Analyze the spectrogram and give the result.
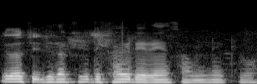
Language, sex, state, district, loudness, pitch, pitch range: Hindi, male, Madhya Pradesh, Umaria, -17 LUFS, 115 Hz, 105-120 Hz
